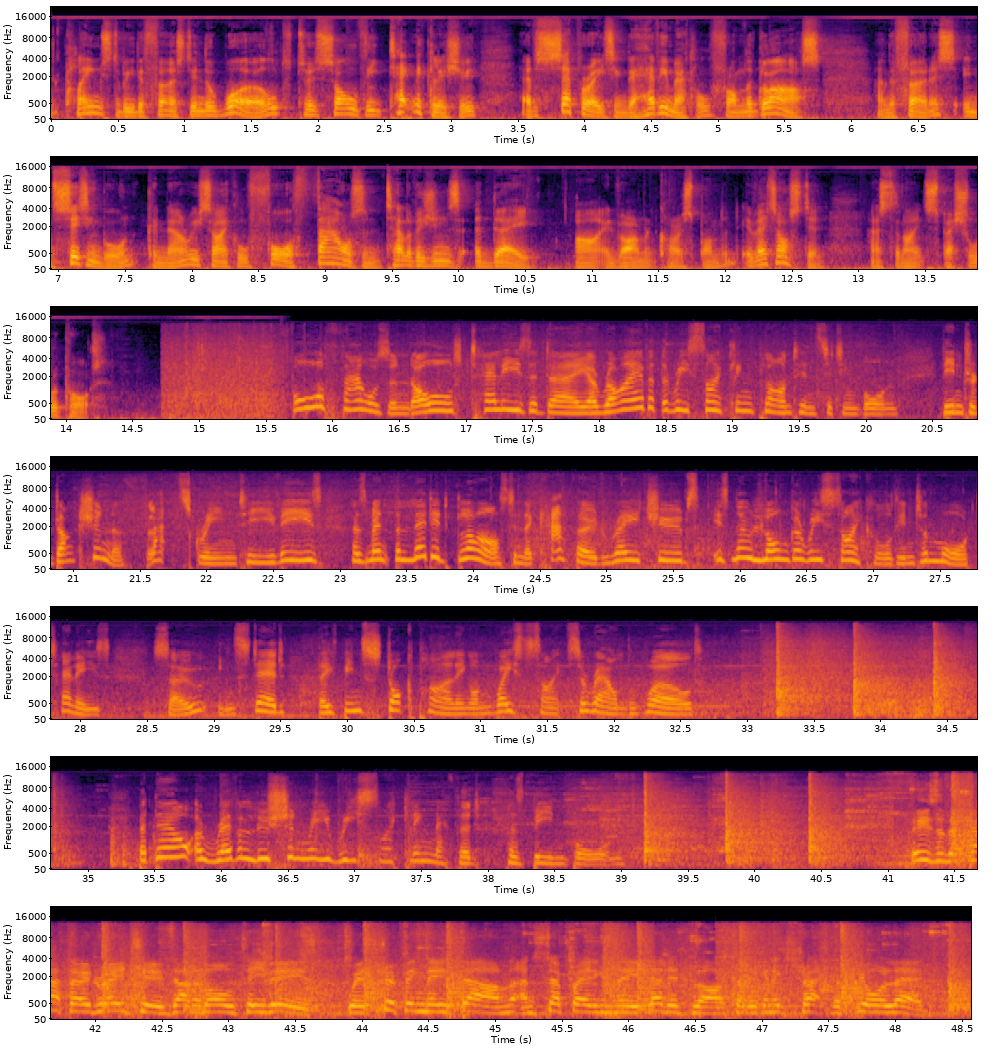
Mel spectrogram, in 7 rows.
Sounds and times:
Speech: 0.1s - 14.3s, 15.7s - 32.6s, 35.4s - 39.0s, 41.2s - 48.2s.

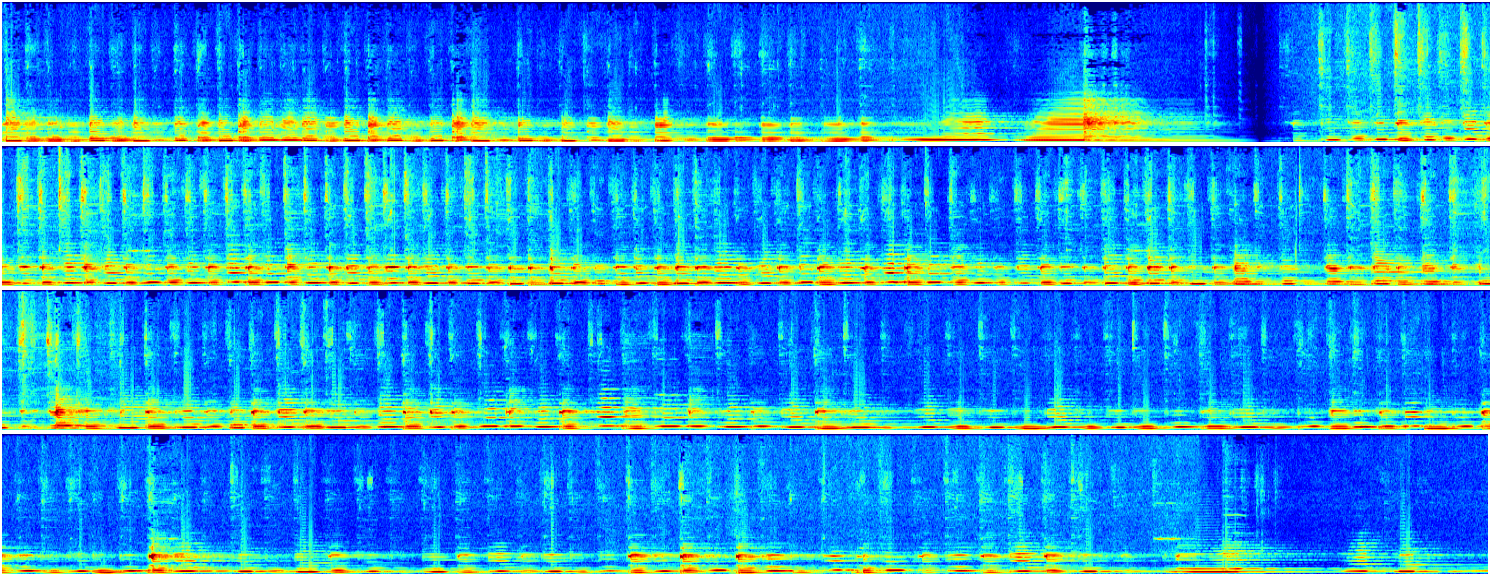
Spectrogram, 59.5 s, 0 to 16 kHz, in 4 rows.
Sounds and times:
Violin, fiddle: 12.9s - 59.5s.

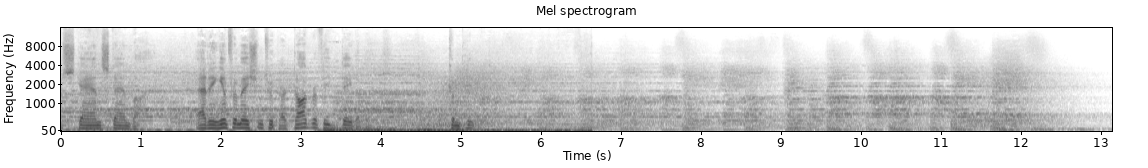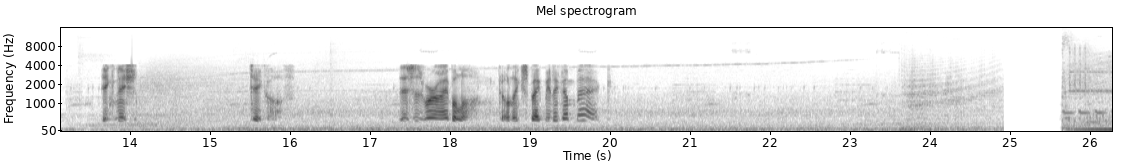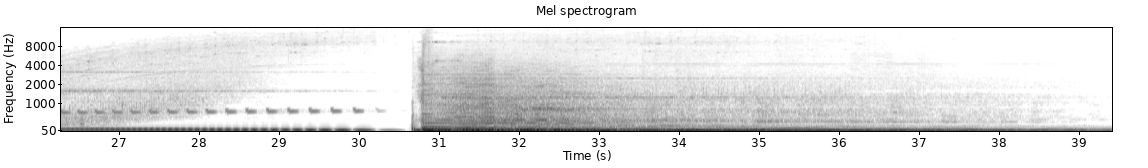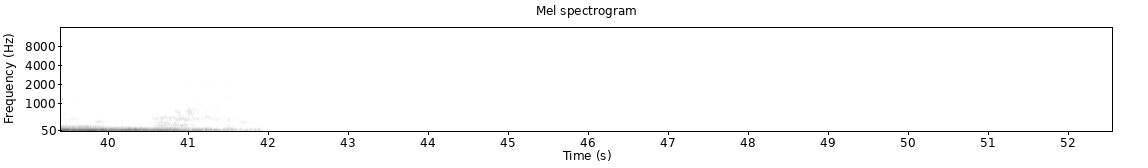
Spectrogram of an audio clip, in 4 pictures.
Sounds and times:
Silence: 12.1s - 25.0s, 30.7s - 41.7s.

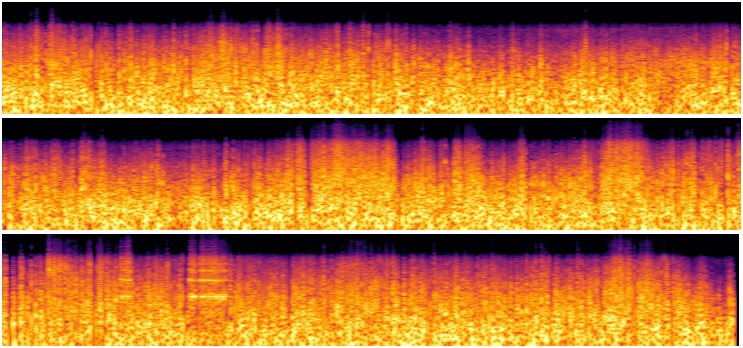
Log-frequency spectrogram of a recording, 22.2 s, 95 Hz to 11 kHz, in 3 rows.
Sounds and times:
Bus: 0.0s - 22.1s.

